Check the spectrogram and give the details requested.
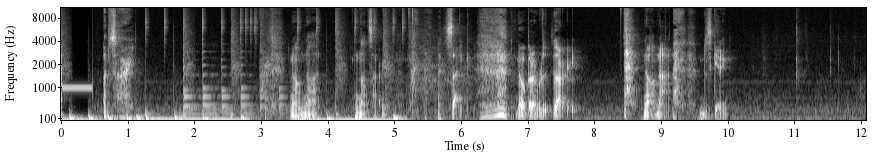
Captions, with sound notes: (beep) - I'm sorry. No, I'm not. I'm not sorry. (laughs) Sike. (sharply inhales) No, but I'm really sorry. (laughs) No, I'm not. I'm just kidding.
